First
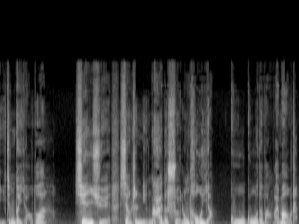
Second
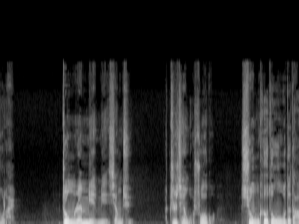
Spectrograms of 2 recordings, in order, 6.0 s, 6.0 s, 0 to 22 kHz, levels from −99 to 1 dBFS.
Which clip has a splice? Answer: second; 1 cut; at 1.0 s

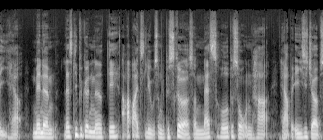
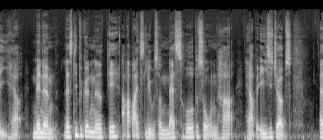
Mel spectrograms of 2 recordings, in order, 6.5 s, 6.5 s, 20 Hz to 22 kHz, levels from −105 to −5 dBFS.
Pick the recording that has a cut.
second; 1 cut; at 3.1 s

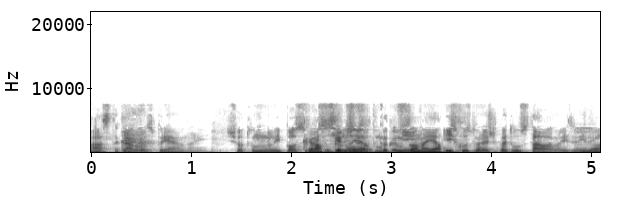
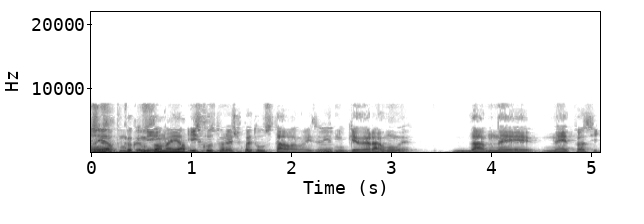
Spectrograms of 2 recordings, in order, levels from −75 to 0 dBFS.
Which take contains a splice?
second; 1 cut; at 2.4 s

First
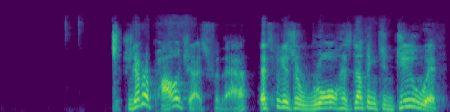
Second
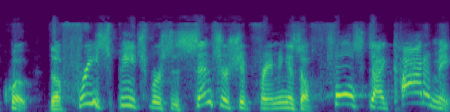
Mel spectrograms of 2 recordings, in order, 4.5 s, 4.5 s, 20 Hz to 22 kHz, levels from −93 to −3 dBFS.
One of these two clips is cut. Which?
first; 2 cuts; at 1.2 s, 2.5 s

